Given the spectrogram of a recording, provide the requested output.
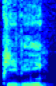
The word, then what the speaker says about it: Pittee: Yeah, his last name is spelled Pittee. Google tells me it's pronounced Peatee. I would say pity, but I want to say Peatee.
